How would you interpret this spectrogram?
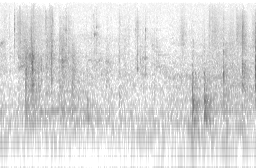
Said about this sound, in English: Did you hear the door open? Oh, yeah. Here she is.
